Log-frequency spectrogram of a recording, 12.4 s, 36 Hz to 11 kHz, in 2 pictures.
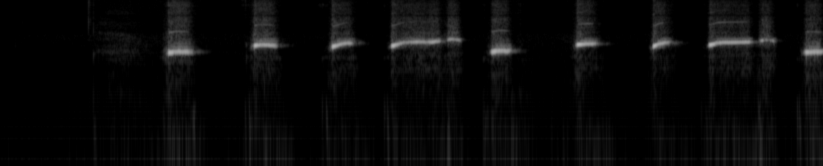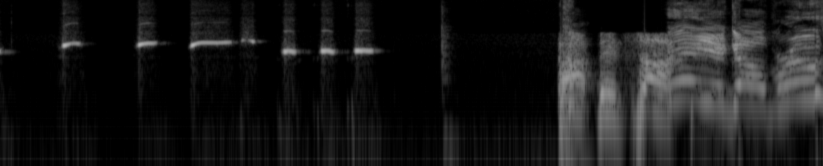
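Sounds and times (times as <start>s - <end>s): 
person whistling a football fans' whistle tune: 1.2s - 9.1s
speech: 10.6s - 12.3s.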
